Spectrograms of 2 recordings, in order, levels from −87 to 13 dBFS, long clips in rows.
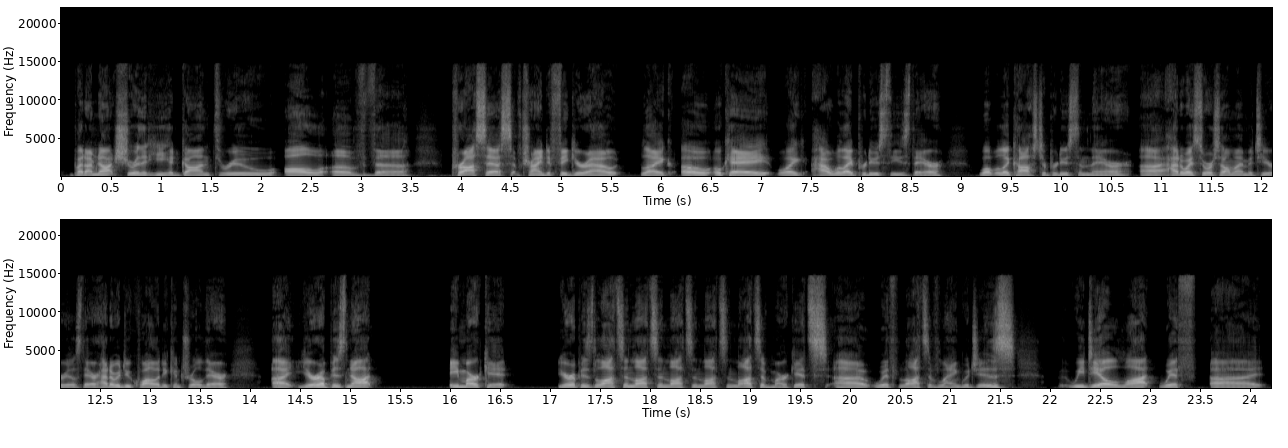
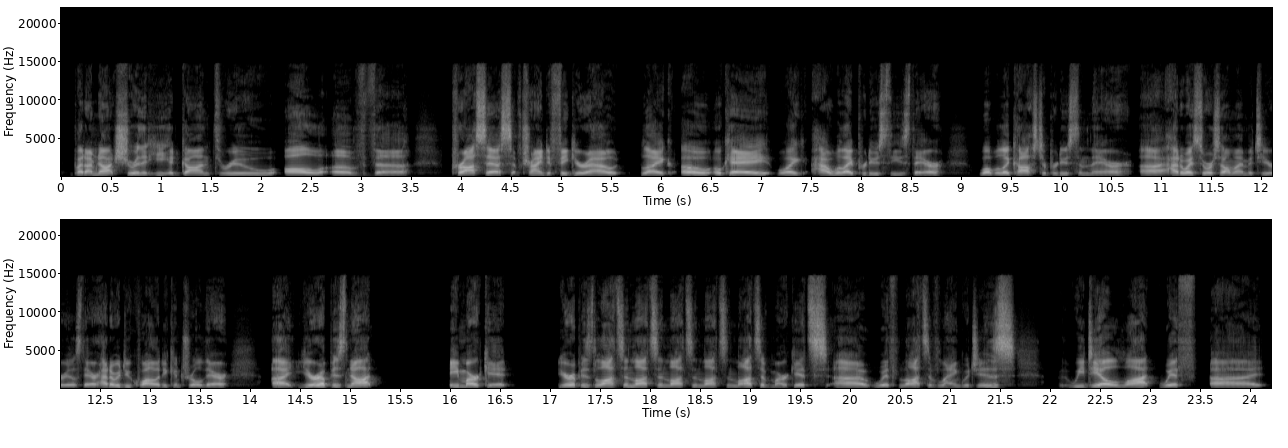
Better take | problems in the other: first | thin; very; fading below 450 Hz

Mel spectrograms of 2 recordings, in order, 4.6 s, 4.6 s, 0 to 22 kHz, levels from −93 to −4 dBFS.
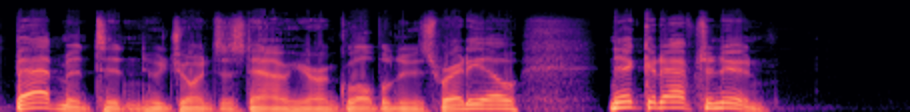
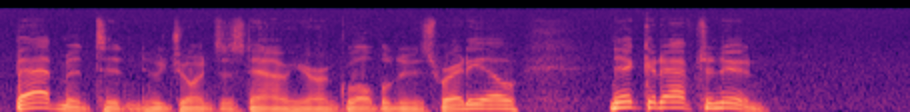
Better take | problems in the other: first | hiss; faint; throughout; 20 dB below the speech

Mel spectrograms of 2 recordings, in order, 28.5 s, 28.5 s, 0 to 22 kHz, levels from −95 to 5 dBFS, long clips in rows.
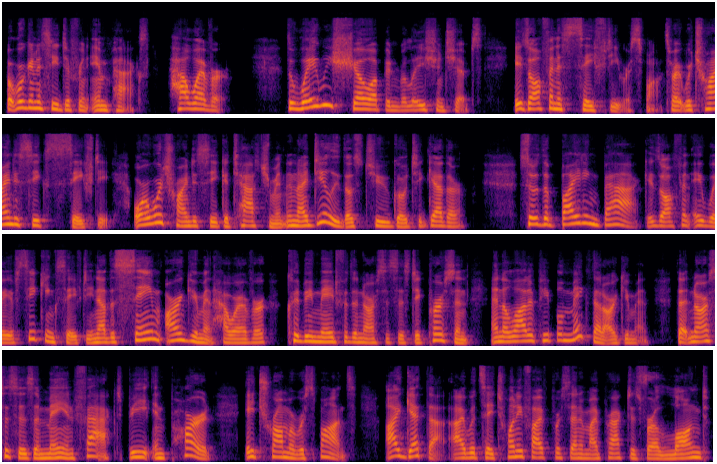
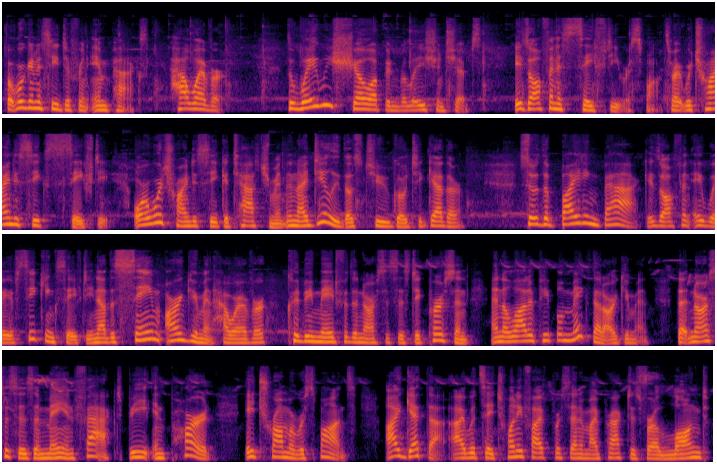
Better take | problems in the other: first | animal sounds; faint; throughout; 25 dB below the speech

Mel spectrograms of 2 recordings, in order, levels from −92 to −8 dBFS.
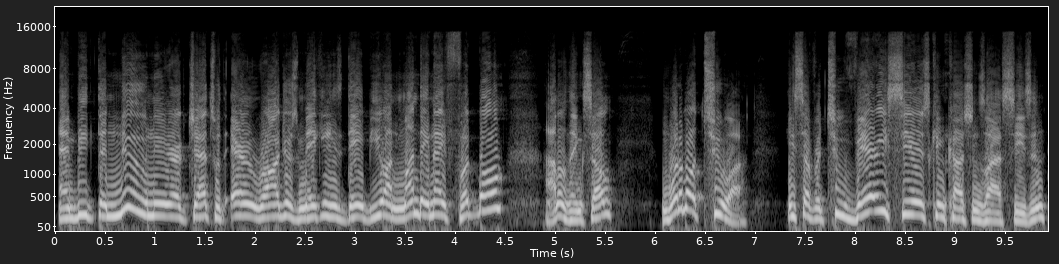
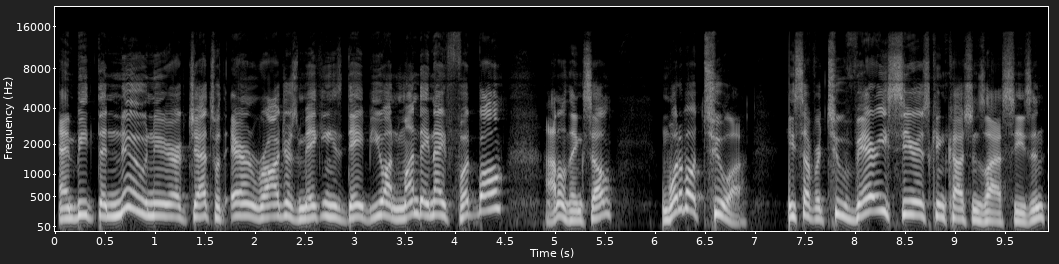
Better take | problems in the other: second | distortion; slight; 10 dB below the speech

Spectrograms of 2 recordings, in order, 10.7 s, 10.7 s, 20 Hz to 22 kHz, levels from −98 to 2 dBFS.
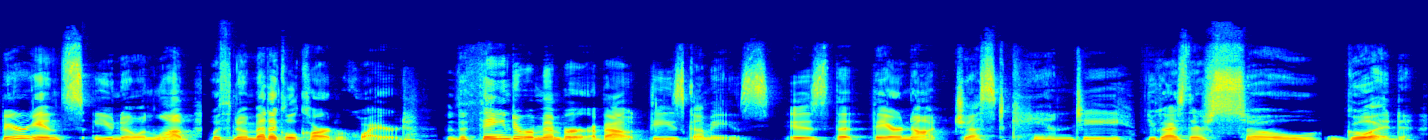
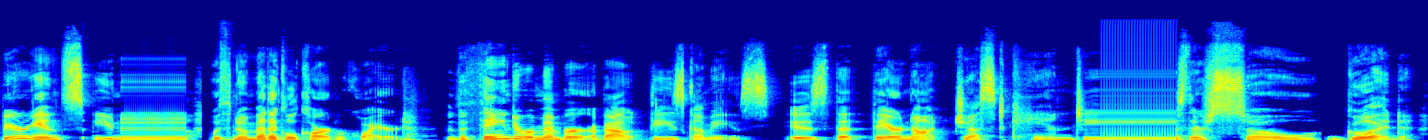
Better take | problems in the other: first | audio freezing; at 1 s and at 8.5 s for 0.5 s

